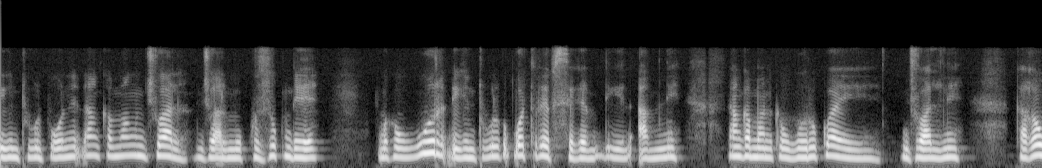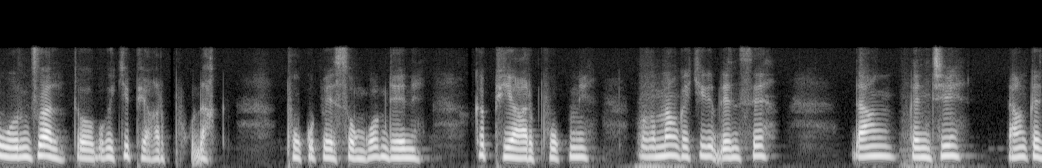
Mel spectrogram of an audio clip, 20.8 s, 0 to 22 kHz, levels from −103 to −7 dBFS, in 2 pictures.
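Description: Tiny ticks and smeared syllables appear between 0.26 and 1.99 s. These are scattered short gaps: about five packets arrived late or went missing, and the receiver filled each hole, the longest around 10 ms, by extending the preceding sound, roughly 40 ms in all.

From 0.63 s to 20.55 s the pacing wobbles slightly, with faint hiccups at uneven spacing. These are repeated timing corrections: the receiver keeps inserting short repeated pieces, about 200 ms in total, so playback runs at roughly 99% speed to stay in step.

Between 4.50 and 7.10 s the speech picks up another cluster of scattered short gaps, with around four concealed holes totalling about 70 ms. The longest, near 40 ms, is long enough to be heard as a brief smear, because the last sound was stretched across it.

From 9.17 to 18.93 s about ten more scattered short gaps appear, adding up to roughly 150 ms of patched audio. Each sounds like a small tick or momentary blur, up to around 40 ms, where the receiver continued the previous sound over a late or missing packet.

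Underneath all of this runs clock drift between sender and receiver. The sender's clock is roughly 2% slow, so the jitter buffer keeps draining and must be topped up with repeated material, which produces the recurring uneven hiccups. The call audio, carried by a G.722-type codec, has nothing above 8 kHz.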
